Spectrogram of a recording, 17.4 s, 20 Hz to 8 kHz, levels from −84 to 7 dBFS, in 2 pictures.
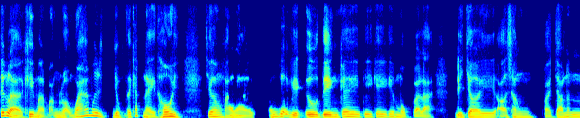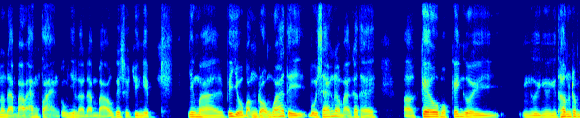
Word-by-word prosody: tức 210 0 +5
là 105 - +5
khi 145 +9 +2
mà 110 -9 -2
bận 105 +5 -7
rộn 105 +5 -3
quá 170 +9 +2
mới 200 -8 +1
dùng 110 -5 -2
tới 140 - -1
cách 205 +5 -6
này 90 -2 -1
thôi, 150 +2 +5 0.4
chứ 155 - +2
hông 145 -3 0
phải 110 0 -4
là 115 - 0 0.4
vẫn 145 - -1
cái 155 -2 +2
việc 125 0 0
ưu 140 0 +5
tiên 135 -2 +5
cái 155 -1 +2
cái 150 -1 -1
cái 155 -1 -1
cái 155 - 0
mục, 140 -4 -4
gọi 95 0 -1
là, 95 -1 -3 0.3
đi 125 -1 -1
chơi 120 -2 +2
ở - - -3
sân, 115 -1 -5 0.2
và 95 - -5
cho 115 +6 -3
nó 140 +2 -2
nó 135 0 -2
đảm 95 -6 -3
bảo - - -2
an 115 -1 -6
toàn, 80 -7 -7
cũng 100 +4 -6
như 120 -1 -2
là 95 -4 -5
đảm 85 +4 -6
bảo 100 +3 -3
cái 140 - 0
sự 100 - -6
chuyên 115 -1 -1
nghiệp. 95 -2 -3 0.5
Nhưng 140 -1 +2
mà 110 -4 0 0.2
ví 170 - +6
dụ 125 -6 +5
bận 120 +4 -1
rộn 115 +5 +1
quá, 165 +5 +3
thì 110 -5 +2
buổi 120 - +1
sáng 145 +7 +1
đó, 175 -3 +1
bạn 100 +1 -5
có 140 - 0
thể, 110 +1 -4 0.4
ờ, 95 +1 -3
kêu 150 -2 +9
một 125 -4 -1
cái 155 0 +3
người 110 -4 +1 0.4
người 115 -1 -1
người 115 0 -2
thân 155 +2 +4
trong 160 -3 +2
120 Hz, 250 wpm, -24 LUFS, 110-145 Hz, 0.5 s, kêu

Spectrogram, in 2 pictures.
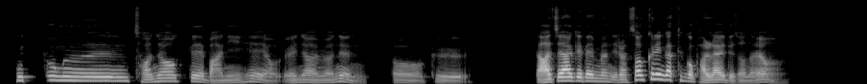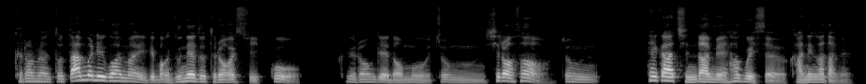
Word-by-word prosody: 보통은 175 -2 0
저녁때 145 +3 -3
많이 95 0 -6
해요. 115 -10 -6
왜냐하면은 100 - -7 0.2
어 95 -2 -9
그 90 -3 -7 0.7
낮에 175 - +5
하게 175 0 +7
되면 145 -4 +1
이런 115 +1 -2
선크림 225 +3 +4
같은 205 -3 +2
거 150 - +3
발라야 110 0 +1
되잖아요. 90 -3 -6 0.9
그러면 135 -2 -4
또 135 +2 -6
땀 200 +3 +6
흘리고 190 -5 +6
하면 145 -5 -1
이게 115 +2 -2
막 115 -2 -2
눈에도 135 +2 +4
들어갈 115 -1 0
수 110 0 -15
있고 90 - -4 0.3
그런 120 -1 -6
게 115 -2 +1
너무 105 -1 -4
좀 105 -3 -9
싫어서 155 - +1
좀 115 -4 -7 0.5
해가 180 -2 +8
진다면 120 -7 +2
하고 145 -3 +1
있어요 80 -2 -3
가능하다면. 105 - -3
120 Hz, 295 characters per minute, -24 LUFS, 100-155 Hz, 0.9 s, 해가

